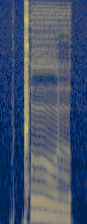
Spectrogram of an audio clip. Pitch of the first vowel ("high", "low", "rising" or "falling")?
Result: falling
